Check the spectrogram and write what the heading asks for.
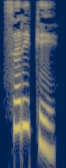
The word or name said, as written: ಸರಿಕೆ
